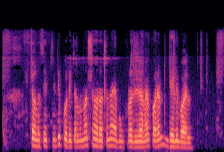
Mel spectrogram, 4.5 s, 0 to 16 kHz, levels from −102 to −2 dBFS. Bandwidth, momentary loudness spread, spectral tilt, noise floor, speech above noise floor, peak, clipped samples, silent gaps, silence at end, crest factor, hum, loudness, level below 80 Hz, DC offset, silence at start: 7.8 kHz; 6 LU; -5.5 dB/octave; -47 dBFS; 22 dB; -8 dBFS; under 0.1%; none; 0.05 s; 18 dB; none; -25 LUFS; -70 dBFS; under 0.1%; 0.05 s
